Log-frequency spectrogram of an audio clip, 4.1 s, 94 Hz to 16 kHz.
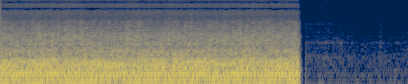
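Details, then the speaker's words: IH UD-16 diesel power unit on 1945 Chevy truck, dry engine cranking slowly, given ether: heavy cranking beats about three to four a second, rough rumble as it fires for the first time on diesel with black smoke, then stops. "we're very pleased the ud16 fired for the first time on diesel we had black smoke which is a good sign"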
